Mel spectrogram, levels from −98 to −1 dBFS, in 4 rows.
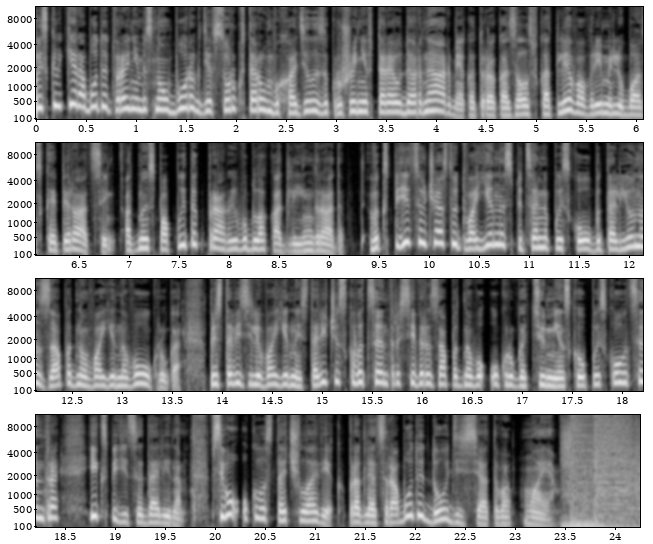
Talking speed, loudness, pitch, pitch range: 145 wpm, -17 LUFS, 225 Hz, 190-265 Hz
